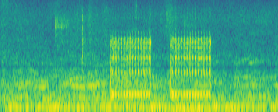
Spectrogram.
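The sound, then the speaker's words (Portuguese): Two short electronic ring tones sound in quick succession, the ringback of a call a man places to his wife on his mobile phone, over a low, steady background hum. “Ele suspira e arranja coragem para discar.”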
